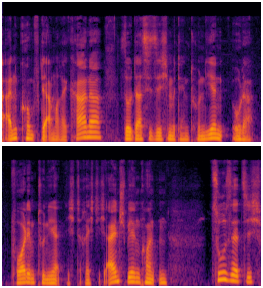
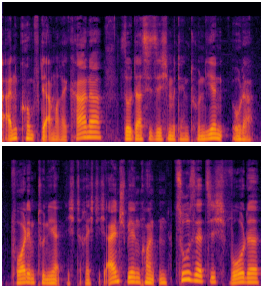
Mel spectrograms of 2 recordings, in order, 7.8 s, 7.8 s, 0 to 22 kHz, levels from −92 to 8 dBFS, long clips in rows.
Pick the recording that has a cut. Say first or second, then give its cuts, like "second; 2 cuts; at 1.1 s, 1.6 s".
second; 1 cut; at 6.4 s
